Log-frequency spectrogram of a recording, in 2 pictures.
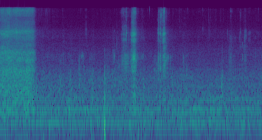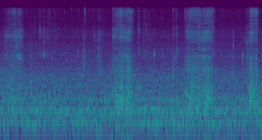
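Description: A person chewing a mouthful of stir-fried instant ramen noodles, with a short loud burst of noise right at the start and scattered soft mouth clicks and smacks after it.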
